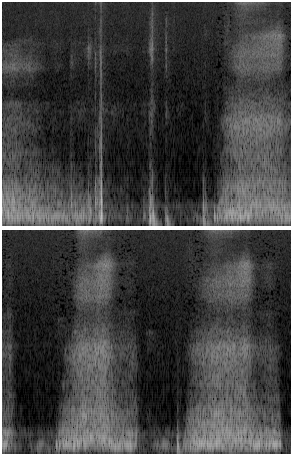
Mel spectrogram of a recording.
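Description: Long painted nails and fingertips rub and press in a massage motion over a pair of soft, solid, flesh-coloured silicone dummy ears on a binaural microphone, possibly dusted with baby powder. A muffled, low-heavy rubbing opens the clip, broken by a few sharp taps and clicks, followed by three long, swelling strokes of close, hissing friction separated by brief pauses.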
